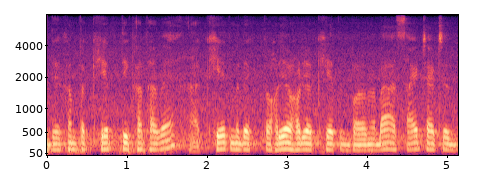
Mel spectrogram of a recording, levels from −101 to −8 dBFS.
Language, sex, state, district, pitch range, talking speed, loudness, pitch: Bhojpuri, male, Bihar, Saran, 125-135 Hz, 210 wpm, -16 LUFS, 130 Hz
